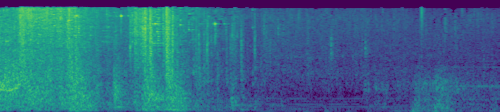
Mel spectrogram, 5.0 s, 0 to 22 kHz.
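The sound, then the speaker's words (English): Heavy rain pours down steadily with a deep rumble of thunder rolling through the first couple of seconds, then the loud downpour continues alone, with no voices; the rain that began as Arigo was driving on 11 January 1971. “Because on the 11th of January 1971, very soon after, Arigo was driving, when it started to rain heavily.”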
